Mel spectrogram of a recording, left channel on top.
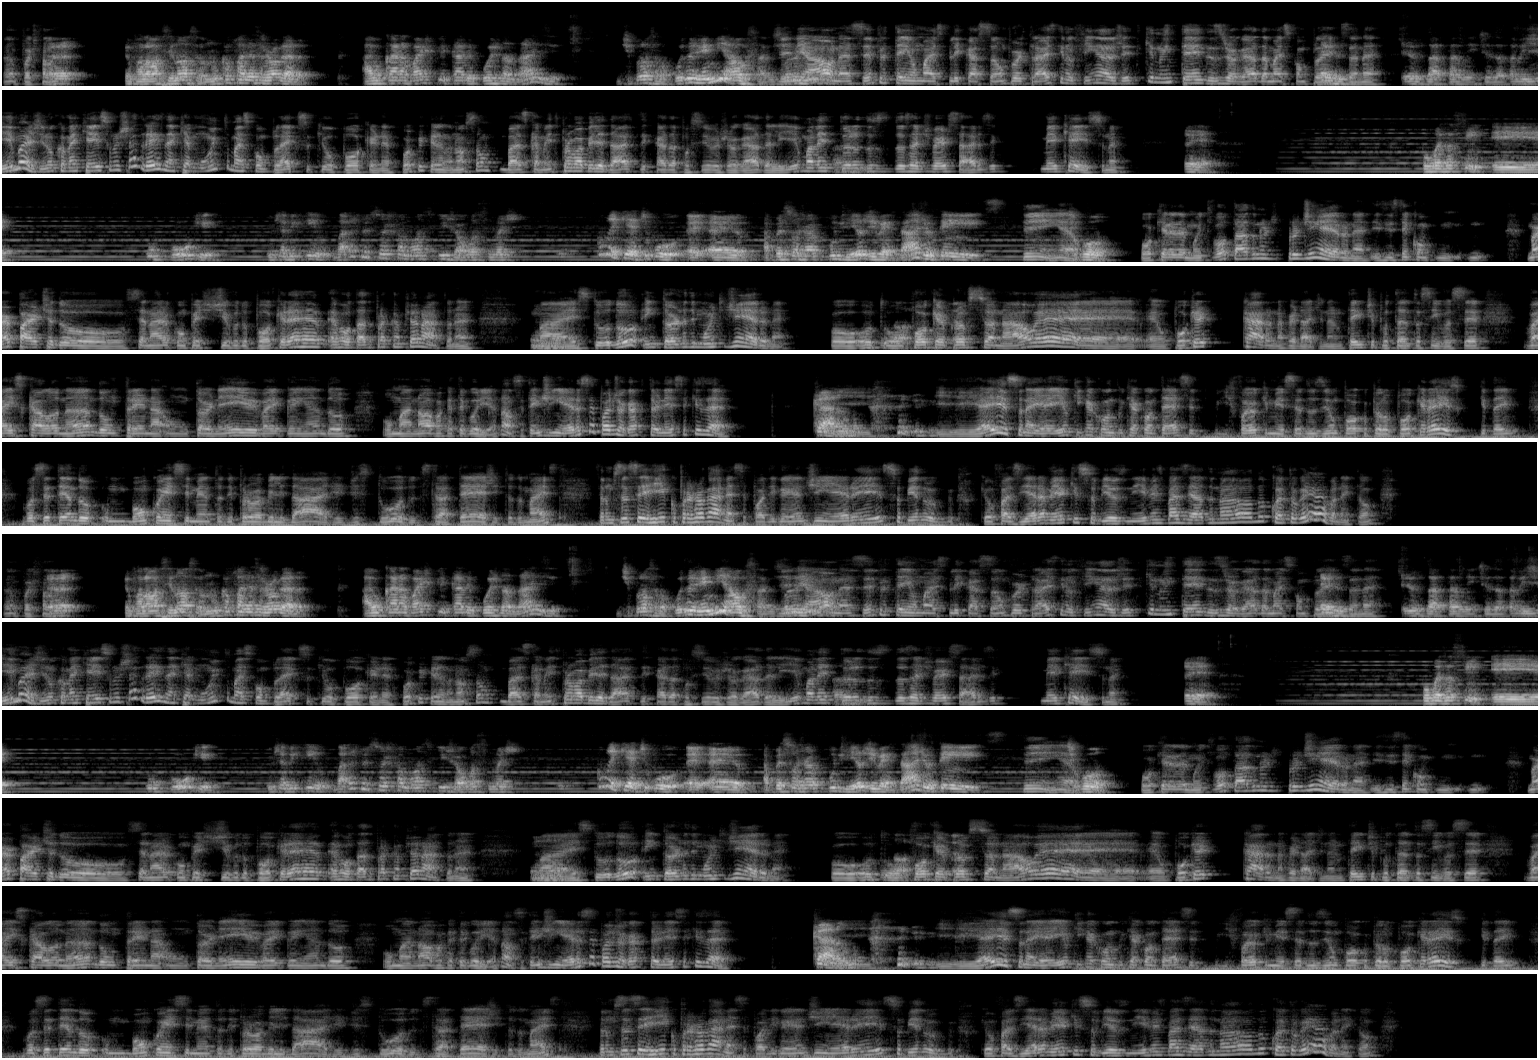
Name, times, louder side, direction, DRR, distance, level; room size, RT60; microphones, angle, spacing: voice 1, 0.0-0.6 7.7-13.7 15.2-25.3 25.7-26.5 40.9-41.7 42.1-53.9 54.4-58.2 58.5-68.7 69.7-70.1 70.8-90.7, left 3 dB, 50° left, 0.9 m, -27 dB
voice 2, 1.2-3.1 3.6-5.6 6.1-8.3 13.2-13.5 14.0-15.4 23.7-24.0 27.2-27.5 29.6-30.9 32.2-32.9 33.4-35.9 36.3-36.4 36.7-40.6 41.4-41.8 51.4-51.7 54.9-55.2 55.6-55.7 69.5-71.2, right 1 dB, 75° right, 2.7 m, -23 dB
sound 1, 28.1-41.7, equal, 10° right, 1.6 m, -43 dB
sound 2, 72.1-86.5, left 1 dB, 55° right, 1.2 m, -39 dB
6.7 x 3.8 x 4.9 m
head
